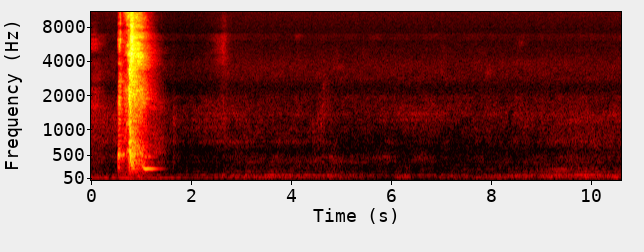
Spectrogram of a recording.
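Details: Single sneeze from a person who may be coming down with something: one loud, sudden explosive burst followed by quiet room noise.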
